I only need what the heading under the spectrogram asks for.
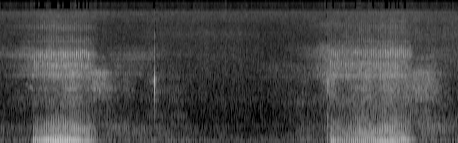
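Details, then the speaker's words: Two deep, loud, fluttering snores about four seconds apart, each followed by a quieter breath out, from one of two Bullmastiffs sleeping on the bed; loud snoring. "I've got four company as I said the passive does snore loudly"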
